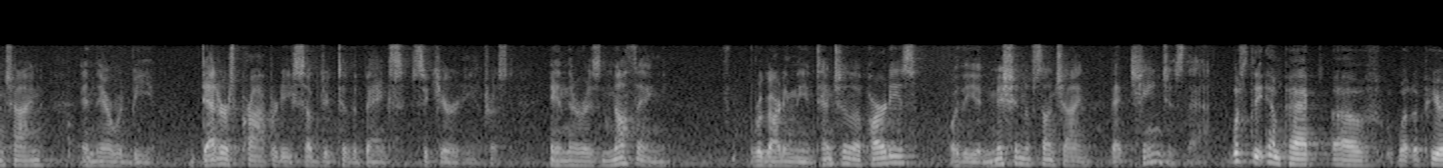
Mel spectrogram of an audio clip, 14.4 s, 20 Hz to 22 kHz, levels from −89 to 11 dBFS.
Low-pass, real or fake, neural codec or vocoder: 7.2 kHz; real; none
